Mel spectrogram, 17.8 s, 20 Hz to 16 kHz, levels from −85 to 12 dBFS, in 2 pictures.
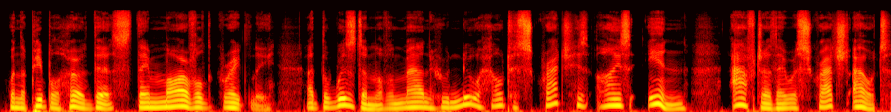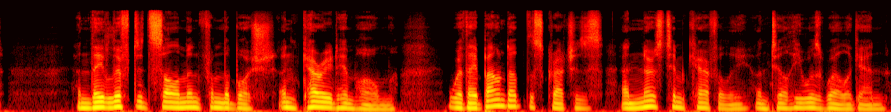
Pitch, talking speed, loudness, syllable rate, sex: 125 Hz, 180 wpm, -21 LUFS, 4.8 syllables/s, male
